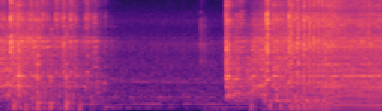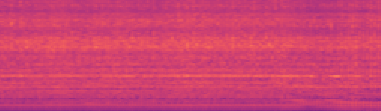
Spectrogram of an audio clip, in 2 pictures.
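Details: Free Yard Machines riding mower, single-cylinder engine that had filled with water after sitting with air filter off, first start after revival, valves not gapped: cranks, briefly stalls, then fires to a slightly uneven thumping idle; owner suspects running rich, rough running.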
